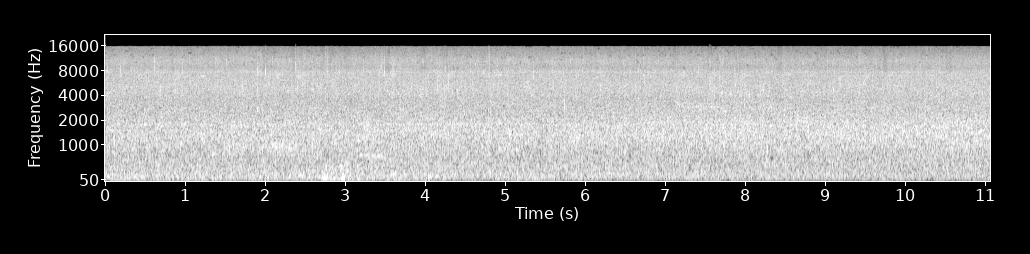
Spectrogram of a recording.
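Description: Rain falls steadily on water.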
